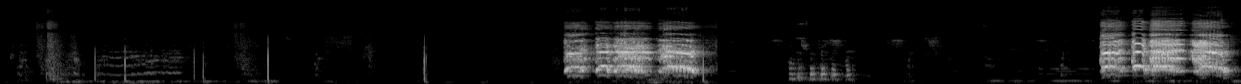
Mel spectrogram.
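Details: An Aseel hen, crowing as breeding season starts, gives two loud, harsh crows about five seconds apart. Each lasts over a second, with a few soft clucks in between.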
